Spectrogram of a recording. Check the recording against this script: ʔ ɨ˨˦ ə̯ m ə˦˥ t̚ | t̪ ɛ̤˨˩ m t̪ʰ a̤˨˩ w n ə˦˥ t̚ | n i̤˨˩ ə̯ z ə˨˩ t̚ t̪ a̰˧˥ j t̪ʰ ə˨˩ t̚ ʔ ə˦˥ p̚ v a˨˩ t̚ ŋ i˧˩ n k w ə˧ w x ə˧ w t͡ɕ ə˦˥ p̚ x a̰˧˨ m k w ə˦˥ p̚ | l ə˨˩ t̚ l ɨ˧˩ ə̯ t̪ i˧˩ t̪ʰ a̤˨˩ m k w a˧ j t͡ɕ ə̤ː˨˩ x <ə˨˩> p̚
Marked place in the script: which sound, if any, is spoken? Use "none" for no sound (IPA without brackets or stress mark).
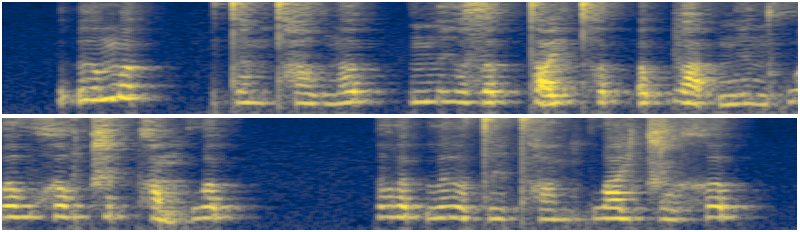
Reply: ə˦˥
